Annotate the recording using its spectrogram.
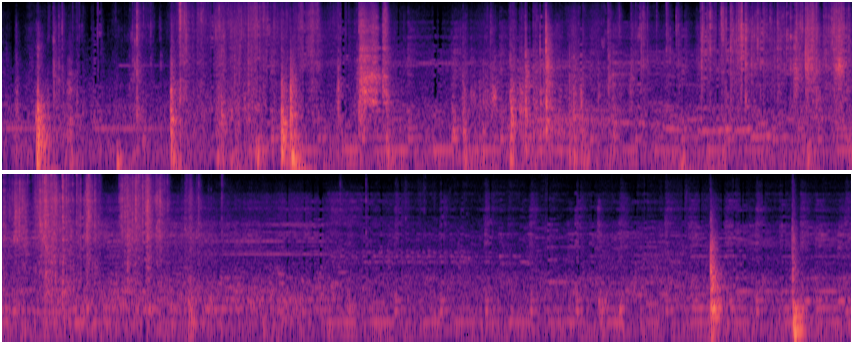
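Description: Cellophane shrink-wrap and packaging crinkling and tearing as a trading-card hobby box is unwrapped and opened, a run of crackles and rips through the first twelve seconds or so. Steady background music plays underneath.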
